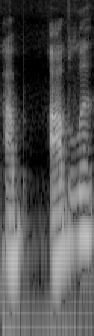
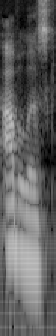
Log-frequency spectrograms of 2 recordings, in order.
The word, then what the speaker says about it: Obelisk: a new uh book out called the shattered OB I always say it wrong OB obisque the shattered Obelisk fand Delver and below it is a magnificent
